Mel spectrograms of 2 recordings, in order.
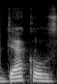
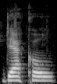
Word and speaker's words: decal: uh celtic celtic celtic basically whenever i pronounce a word two ways it's because i know that there are people who say it one like both pronunciations are used both are accepted some people get really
